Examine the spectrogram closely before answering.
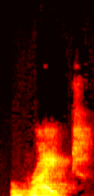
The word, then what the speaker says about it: write: the letter W is right right when you write a letter or I write on the board right that tricky W in the beginning silent we just don't say it but please remember to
